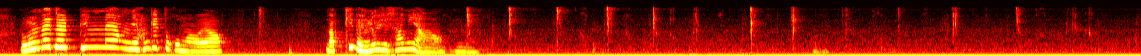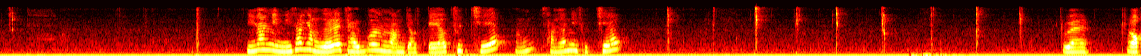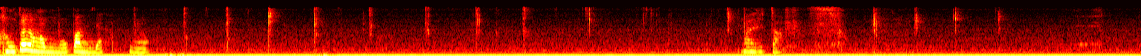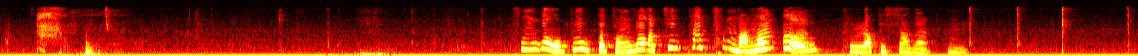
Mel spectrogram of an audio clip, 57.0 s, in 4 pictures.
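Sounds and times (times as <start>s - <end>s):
low hum: 0.0s - 57.0s
person chewing bread: 5.8s - 17.3s, 22.4s - 27.6s, 29.9s - 37.8s, 39.0s - 43.2s, 44.0s - 49.2s, 54.8s - 57.0s
crisp chewing crunches: 6.1s - 14.6s.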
